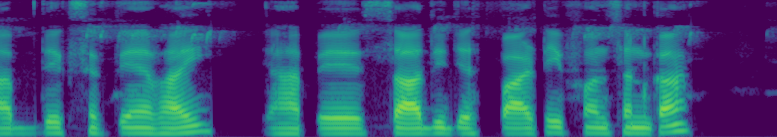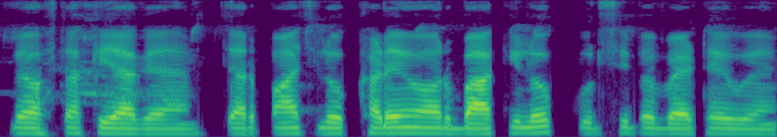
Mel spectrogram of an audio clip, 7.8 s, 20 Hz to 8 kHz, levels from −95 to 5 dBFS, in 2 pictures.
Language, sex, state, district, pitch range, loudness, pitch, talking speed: Hindi, male, Bihar, West Champaran, 110-120 Hz, -20 LUFS, 115 Hz, 215 wpm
